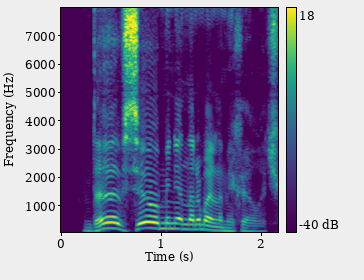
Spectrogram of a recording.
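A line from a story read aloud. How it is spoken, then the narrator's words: Smirking snort. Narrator (Russian): хмыкнул Макс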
